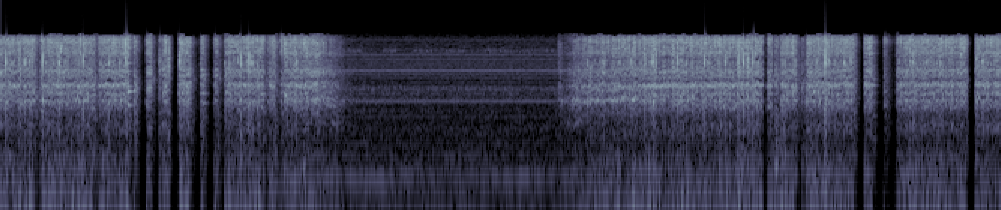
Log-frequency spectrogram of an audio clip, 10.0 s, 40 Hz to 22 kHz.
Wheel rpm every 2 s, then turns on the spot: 110, 0, 70, 120, 120.
none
